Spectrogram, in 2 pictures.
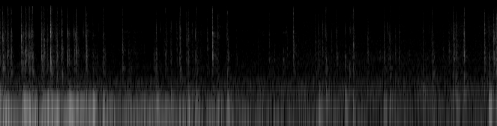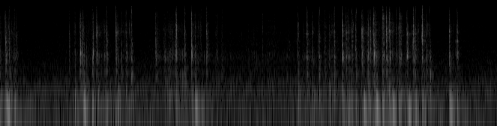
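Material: Plastic.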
